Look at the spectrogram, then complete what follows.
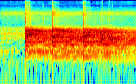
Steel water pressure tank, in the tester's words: Ang normal na tunog ng balon ganito. Walang laman. Hangin ng laman yan.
